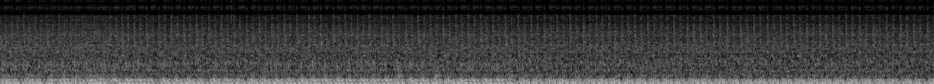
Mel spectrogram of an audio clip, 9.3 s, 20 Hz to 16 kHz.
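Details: 1985 Honda VT1100 Shadow V-twin, revived after 25 years, loud with the airbox off for testing, being dialed in. Lumpy, uneven idle with about four loping pulses a second. The two carburetors are pretty far out of balance and need synchronizing.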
